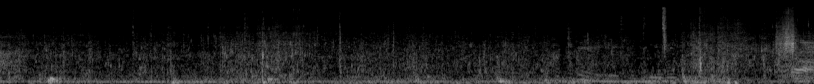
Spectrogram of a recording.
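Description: A boat's motor running with a low, steady hum, with water noise and a few short knocks on the hull or deck.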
